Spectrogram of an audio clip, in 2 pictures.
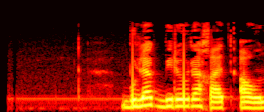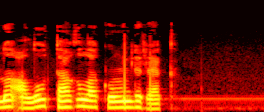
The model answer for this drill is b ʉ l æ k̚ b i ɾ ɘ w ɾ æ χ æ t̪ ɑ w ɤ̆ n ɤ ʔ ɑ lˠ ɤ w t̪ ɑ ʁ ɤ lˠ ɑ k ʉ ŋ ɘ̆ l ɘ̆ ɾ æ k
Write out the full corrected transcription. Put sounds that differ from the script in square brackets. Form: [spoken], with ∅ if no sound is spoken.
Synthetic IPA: b ʉ l æ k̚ b i ɾ ɘ w ɾ æ χ æ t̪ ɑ w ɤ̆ n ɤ ʔ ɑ lˠ ɤ w t̪ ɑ ʁ ɤ lˠ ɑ k ʉ ŋ ɘ̆ l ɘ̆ ɾ æ k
